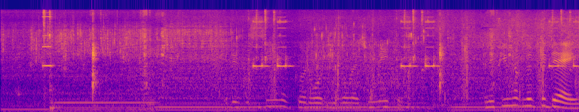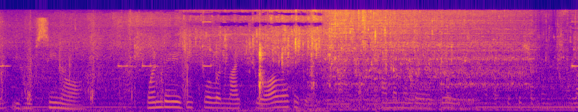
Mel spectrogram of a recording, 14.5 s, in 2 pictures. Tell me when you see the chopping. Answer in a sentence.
You can hear the chopping from 1.1 to 2.1 s, from 5.5 to 6.4 s and from 10.4 to 11.4 s.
